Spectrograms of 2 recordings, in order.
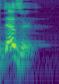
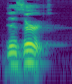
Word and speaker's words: desert: Now, you might look at this word and say, oh, that says desert. It actually is desert. It's spelled the exact same, but the word desert means what they deserve.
